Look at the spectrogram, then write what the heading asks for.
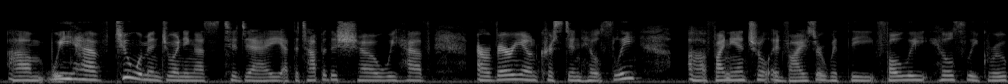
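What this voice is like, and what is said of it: Hoarse, froggy voice from a cold. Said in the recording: “I have a little bit of a cold, ... my froggy voice”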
